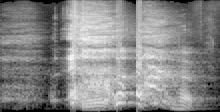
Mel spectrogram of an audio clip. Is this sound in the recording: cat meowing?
no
